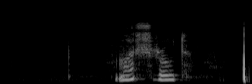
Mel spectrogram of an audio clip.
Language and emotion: Russian, neutral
